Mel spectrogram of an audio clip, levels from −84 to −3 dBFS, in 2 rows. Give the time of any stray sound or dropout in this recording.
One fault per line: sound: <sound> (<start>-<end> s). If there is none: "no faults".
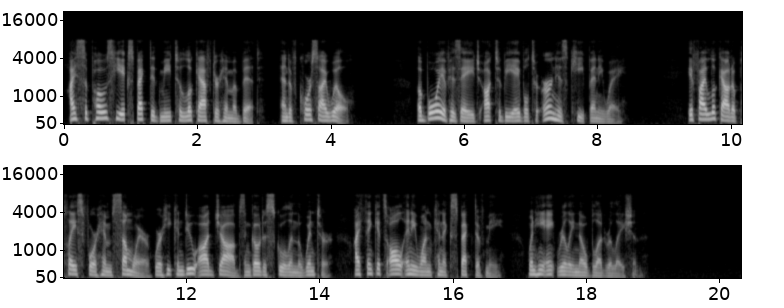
no faults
